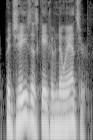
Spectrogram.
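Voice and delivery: ordinary delivery, nothing marked

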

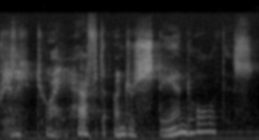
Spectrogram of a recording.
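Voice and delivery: whispered, reluctant aside; grumbling under breath. Retold or imitated. New convert grumbling to himself over the literature, hushed. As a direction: mutter it to yourself in disbelief. Retold private grumble while reading.

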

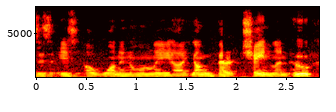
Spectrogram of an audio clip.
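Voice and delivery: normal talking voice

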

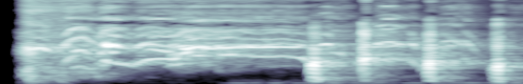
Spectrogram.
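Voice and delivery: a high, shrieking fit of laughter. Real, not acted. Guest laughs at her own cruel joke, high shrieking laugh.

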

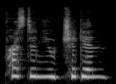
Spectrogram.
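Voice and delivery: put-on high-pitched accusing girl; indignant yell. A narrator's reading. Trix calls out Preston's cowardice, yelling. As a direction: yell the insult at a friend. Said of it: "Trix yelled at him".

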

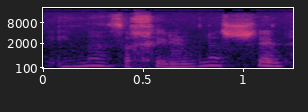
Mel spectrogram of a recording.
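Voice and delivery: soft, mortified aside imitating the son; hushed retold reproach; embarrassed son. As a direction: quietly plead as an ashamed son. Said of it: "כולו התבייש".

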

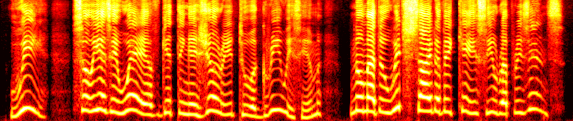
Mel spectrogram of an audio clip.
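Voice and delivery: high, small dog voice with a French touch; a tiny French dog explaining; high chatty dog voice; little French dog. A narrator's reading. Liz explains.

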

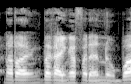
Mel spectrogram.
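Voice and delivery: ordinary talk, nothing marked

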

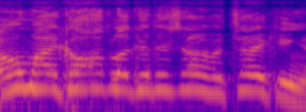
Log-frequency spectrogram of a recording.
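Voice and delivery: very high, gushing excitement; excited fan. Retold or imitated. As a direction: squeal like a thrilled race fan. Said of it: "The comments".

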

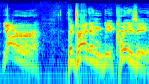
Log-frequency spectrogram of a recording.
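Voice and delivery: put-on light pirate accent, yar; hammed-up pirate accent. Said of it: "A pirate's talking".

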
